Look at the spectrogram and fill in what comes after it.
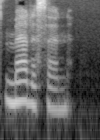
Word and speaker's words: medicine: son，medicine，或者中间字母 d 后面的 i 可以不发音，medicine 也是可以的。它是一个名词，表示药或者医学。比如说 Chinese medicine 就是中医中药，Chinese medicine，或者跟它对应的西医西药叫做 Western medicine，Western medicine。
